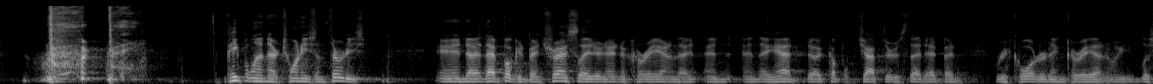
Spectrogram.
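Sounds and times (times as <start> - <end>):
person coughing with a throat-clearing rasp: 0.4 - 1.6
speech: 2.3 - 3.8, 4.4 - 11.5.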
